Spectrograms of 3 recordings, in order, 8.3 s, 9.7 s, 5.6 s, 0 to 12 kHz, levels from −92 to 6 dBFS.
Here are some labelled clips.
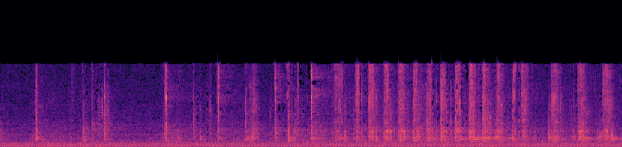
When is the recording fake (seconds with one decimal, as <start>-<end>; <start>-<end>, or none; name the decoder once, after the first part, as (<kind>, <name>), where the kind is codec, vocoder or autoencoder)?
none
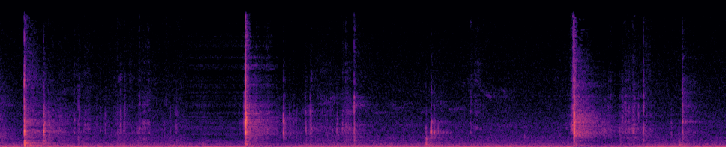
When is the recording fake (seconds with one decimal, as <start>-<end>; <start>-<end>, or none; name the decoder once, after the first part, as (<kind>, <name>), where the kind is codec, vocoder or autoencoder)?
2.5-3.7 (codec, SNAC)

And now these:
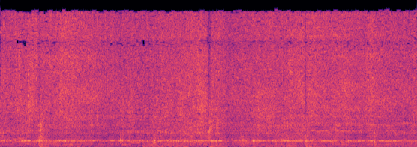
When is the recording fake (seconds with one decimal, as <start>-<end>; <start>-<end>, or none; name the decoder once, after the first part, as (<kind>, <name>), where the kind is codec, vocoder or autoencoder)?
0.4-1.7 (codec, SNAC); 2.7-5.6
